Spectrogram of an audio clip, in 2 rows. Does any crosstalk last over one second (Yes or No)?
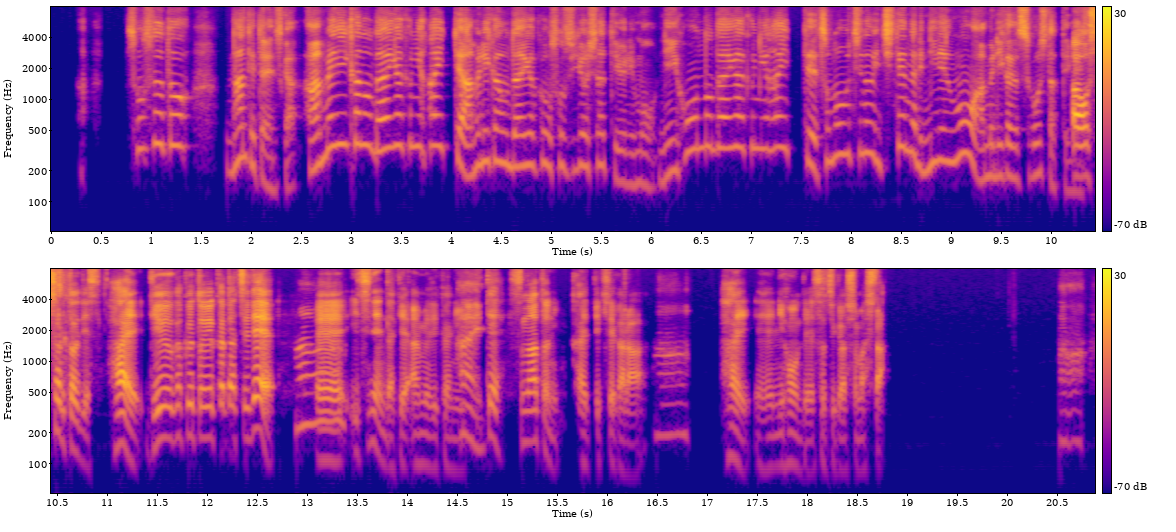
No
